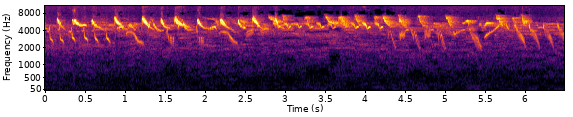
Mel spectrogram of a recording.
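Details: ['Black-capped white-eye in vigorous song: a continuous stream of quick, high, sweeping and downslurred whistled notes, loud over a steady hiss of background noise.']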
